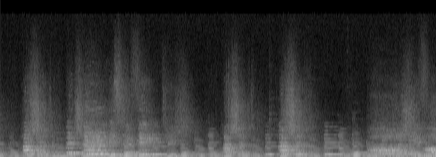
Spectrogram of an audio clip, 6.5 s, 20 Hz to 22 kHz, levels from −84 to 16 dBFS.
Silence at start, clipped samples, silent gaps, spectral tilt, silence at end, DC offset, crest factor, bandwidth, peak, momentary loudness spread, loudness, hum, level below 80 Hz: 0 s; under 0.1%; none; -5 dB/octave; 0 s; under 0.1%; 16 dB; over 20 kHz; -8 dBFS; 8 LU; -25 LUFS; none; -50 dBFS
